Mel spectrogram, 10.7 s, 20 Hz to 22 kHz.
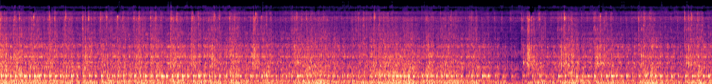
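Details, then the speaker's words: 1949 Ford truck, Thunderbird 312 V8, sat about 45 years, cold: lumpy uneven idle with steady whine; won't run on gasoline, carburetor apparently not plugged, owner suspects low compression. "She will not run off gasoline, and I've even messed with the carburetor. I don't think the carburetor's plugged up or anything. I think it's just low on compression at the moment."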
